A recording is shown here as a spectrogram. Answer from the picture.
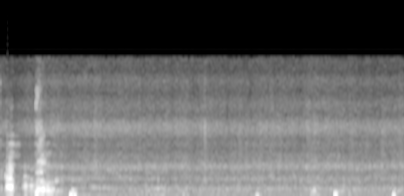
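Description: Steady rush of a small waterfall, with a few short, loud sounds in the first second.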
